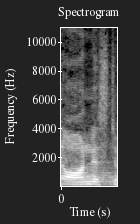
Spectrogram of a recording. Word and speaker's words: honest: Next two examples, it is an honest man. So look here, here ace is silent.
